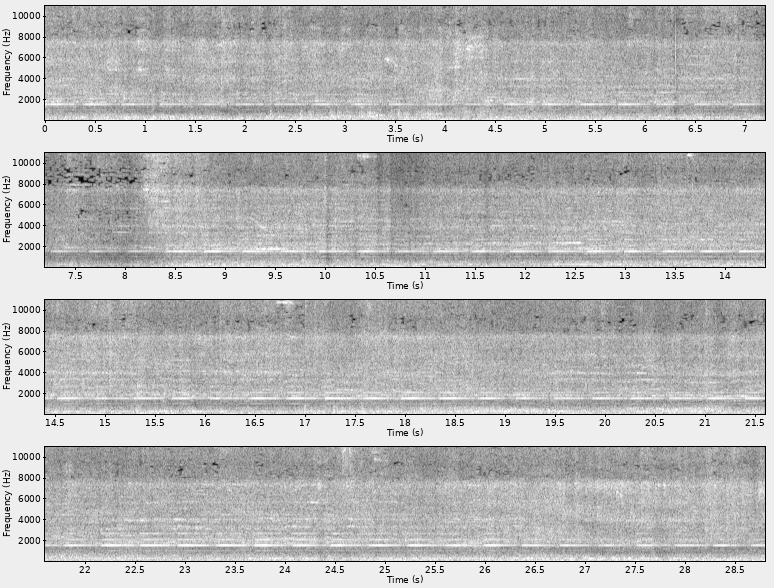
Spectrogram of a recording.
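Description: Empty open-top coal hopper cars of a BNSF freight train rolling past on steel wheels, a steady rumble with a steady high tone held above it.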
